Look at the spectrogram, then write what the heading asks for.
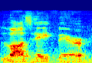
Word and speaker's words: laissez-faire: So pay careful attention to things like consensual, pluralistic, and protective and laissez-faire. That's how you pronounce that funny French word, laissez-faire.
